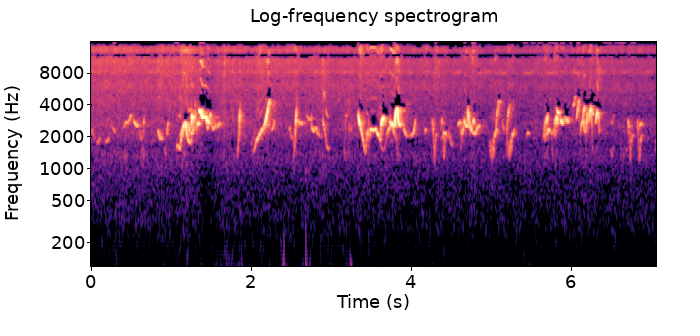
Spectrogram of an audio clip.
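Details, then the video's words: Black-crested bulbul singing in a thicket of lồ ô bamboo: a run of short, bright warbled notes that rise and fall quickly, delivered in loose phrases, with faint low thumps below. "tiếng chim hót trong bụi lồ ô"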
